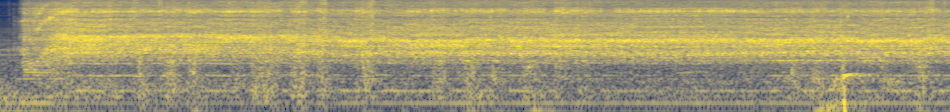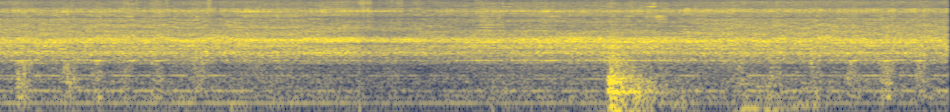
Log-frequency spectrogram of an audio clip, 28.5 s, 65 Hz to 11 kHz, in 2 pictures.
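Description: Handheld angle grinder with a hoof-trimming disc running steadily as it grinds down a dairy cow's hoof. It is a steady whine that starts right at the beginning and holds unchanged, with one brief low knock about 23 seconds in.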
